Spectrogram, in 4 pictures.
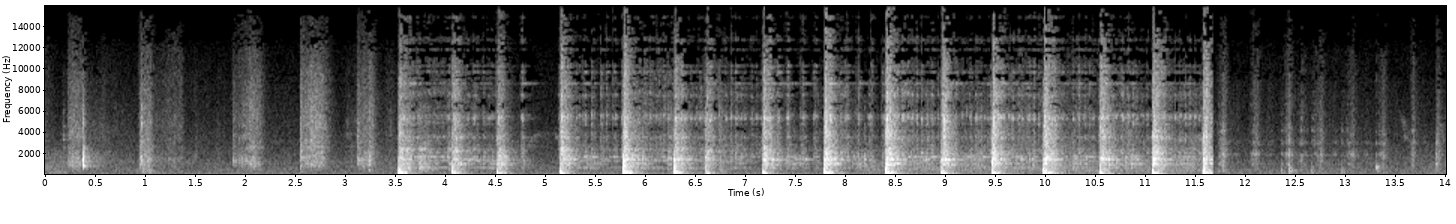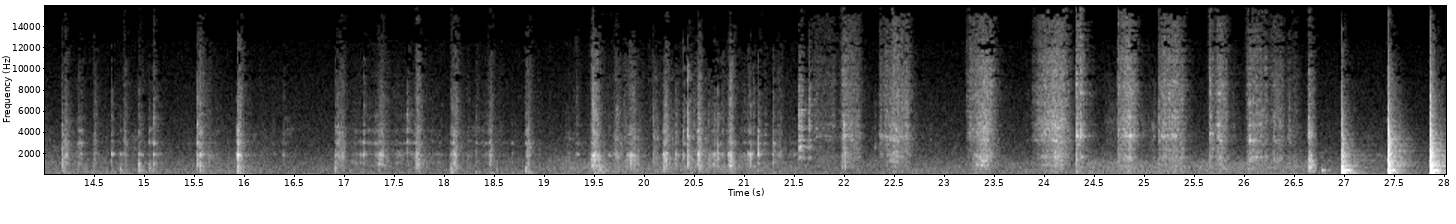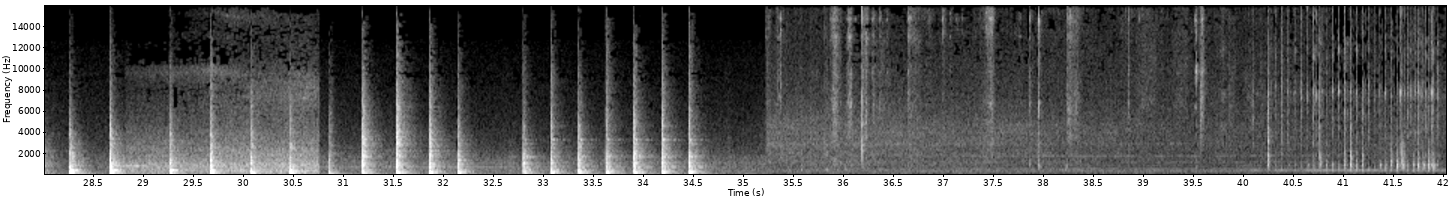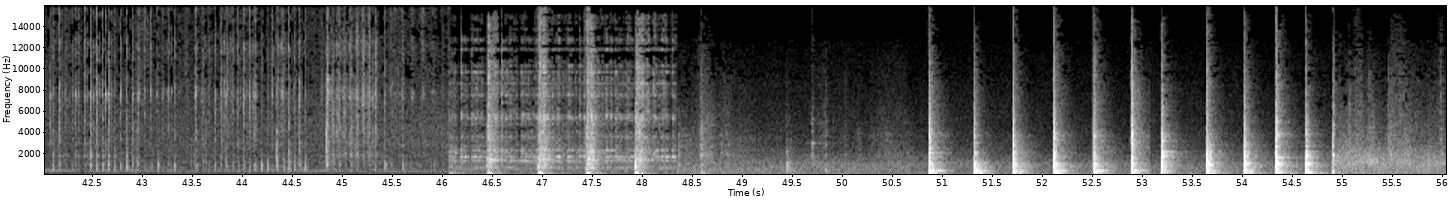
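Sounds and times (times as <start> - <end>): trowel scraping soil: 0.1 - 26.8, 35.2 - 48.8.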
